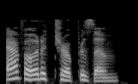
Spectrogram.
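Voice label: "aphototropism", British English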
